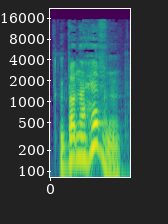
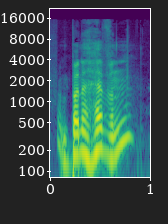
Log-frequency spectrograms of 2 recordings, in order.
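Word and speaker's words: Bunnahabhain: Bonnehabtain habe ich. – Bonnehaven. – Bonnehaven, 25 Jahre.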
